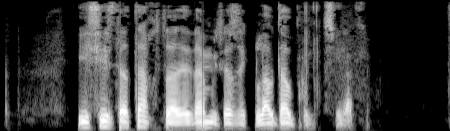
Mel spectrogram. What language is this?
Georgian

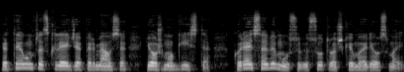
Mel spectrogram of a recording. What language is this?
Lithuanian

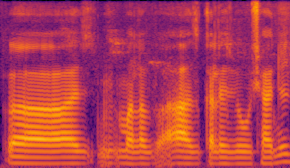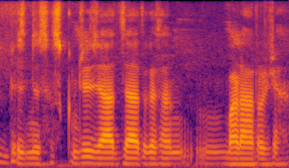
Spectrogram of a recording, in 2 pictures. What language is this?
Kashmiri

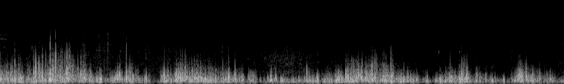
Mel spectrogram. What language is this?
Dutch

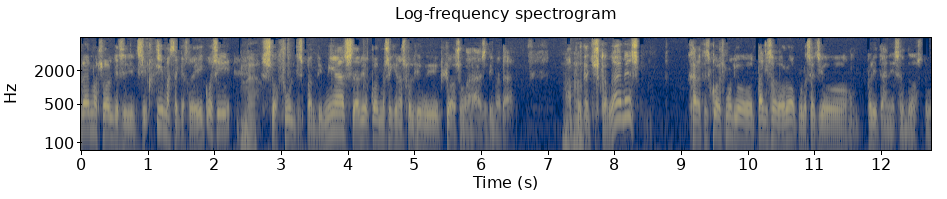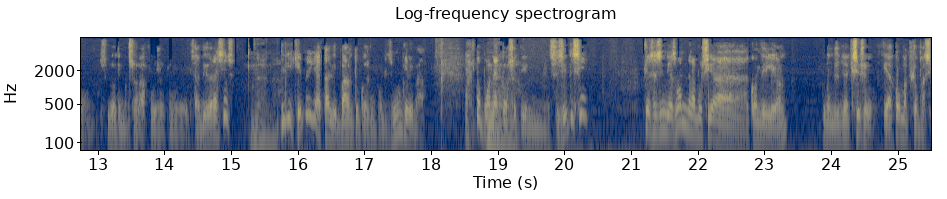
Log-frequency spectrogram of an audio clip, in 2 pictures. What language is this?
Greek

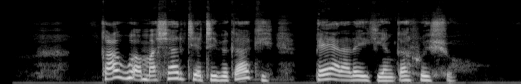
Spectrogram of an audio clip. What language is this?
Masai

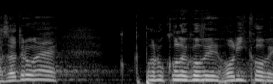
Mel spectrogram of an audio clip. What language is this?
Czech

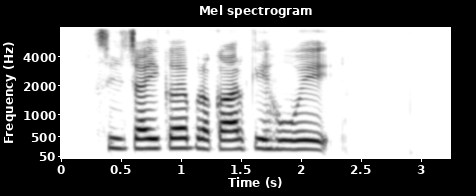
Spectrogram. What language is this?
Chhattisgarhi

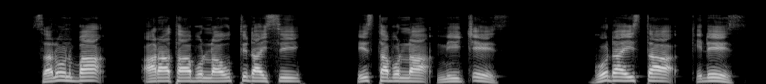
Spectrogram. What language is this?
Gamo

